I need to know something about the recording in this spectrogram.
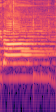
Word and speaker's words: राम: पर मंत्र में आपका ऐसे नहीं चलेगा कि कृष्ण को कृष्णा कह दो यह मंत्र में नहीं चलेगा राम को रामो बोल दो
